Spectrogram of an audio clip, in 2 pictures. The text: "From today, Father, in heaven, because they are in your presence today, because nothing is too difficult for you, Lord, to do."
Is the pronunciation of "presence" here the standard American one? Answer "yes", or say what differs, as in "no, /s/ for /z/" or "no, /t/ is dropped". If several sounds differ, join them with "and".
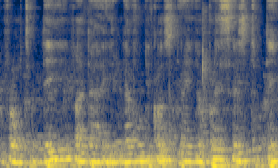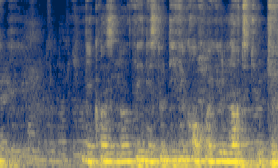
no, /l/ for /ɹ/ and /s/ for /z/ and /n/ is dropped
